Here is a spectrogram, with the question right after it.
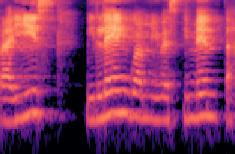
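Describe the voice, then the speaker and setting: A woman's fairly slow speech in an Oaxacan accent, fairly high in pitch with fairly even intonation. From Mexico, Oaxaca (Zapotec community). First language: Zapotec (speaking Spanish). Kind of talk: inspirational talk.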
